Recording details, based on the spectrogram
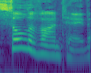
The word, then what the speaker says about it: Sol Levante: And it is called, my pronunciation will be off, Sol Levant, I believe. Have you seen this? – Sol Levante. I don't know what it is. – It's Sol Levante.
